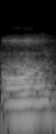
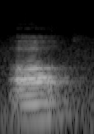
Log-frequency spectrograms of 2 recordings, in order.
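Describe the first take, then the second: First: The vowel is said through the nose. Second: The vowel is said without the nose. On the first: "अनुनासिक जो नाक के स्वर से बोले जाते हैं" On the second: "निरनुनासिक में हमें नाक के स्वर की सहायता नहीं पड़ रही"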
